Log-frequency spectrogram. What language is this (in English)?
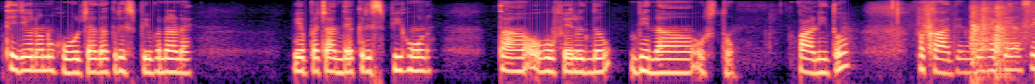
Punjabi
